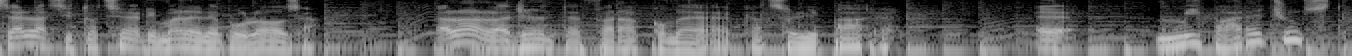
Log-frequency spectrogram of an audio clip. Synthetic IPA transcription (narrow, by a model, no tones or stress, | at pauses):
selːasit̪uat̪sːjɔːneɾimaːnenepulɔːza | alːoːɾalad͡ʒɛnt̪efaɾʔakːomḛkːat̪sːoʎipa̰ːɾe | ɛmipaːɾed͡ʒust̪o̥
